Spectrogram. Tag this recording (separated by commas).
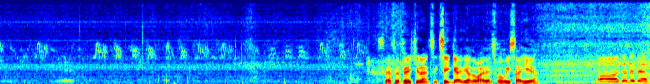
Speech, Aircraft, outside, rural or natural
